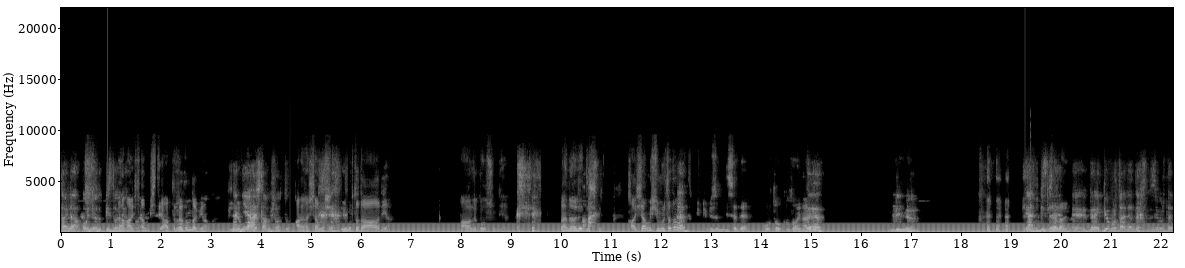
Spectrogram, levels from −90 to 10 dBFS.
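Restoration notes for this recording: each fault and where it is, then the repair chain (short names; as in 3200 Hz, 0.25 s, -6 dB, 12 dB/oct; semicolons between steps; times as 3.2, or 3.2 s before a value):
buzz 60 Hz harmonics 14 -32 dBFS
0.93 pop -19 dBFS
4.58 pop -21 dBFS
19.28 pop -14 dBFS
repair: de-click; de-hum 60 Hz, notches 14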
